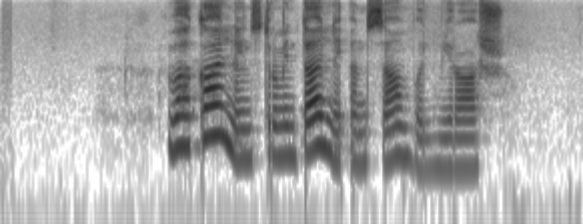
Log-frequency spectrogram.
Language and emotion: Russian, sad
